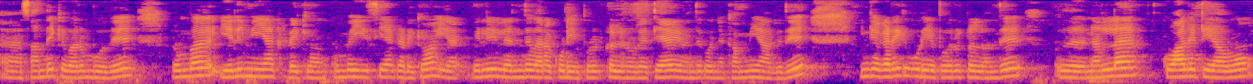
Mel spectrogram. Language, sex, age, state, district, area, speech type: Tamil, female, 45-60, Tamil Nadu, Cuddalore, rural, spontaneous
